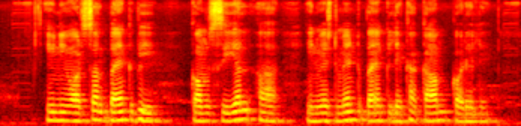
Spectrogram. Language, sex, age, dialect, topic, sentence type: Bhojpuri, male, 18-24, Southern / Standard, banking, statement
